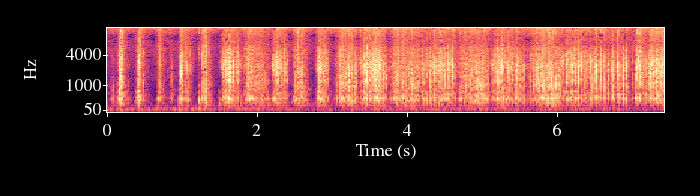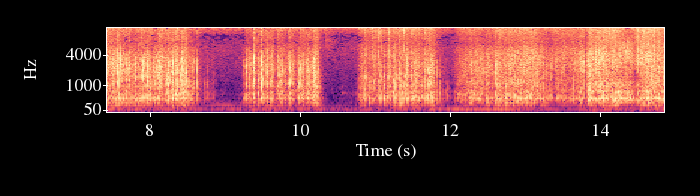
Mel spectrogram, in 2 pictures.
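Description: Fingernails of both hands rapidly scratch a beige short-pile floor carpet. The sound opens with quick, separate scratchy strokes, then becomes a dense, continuous rasping concentrated in the mid-range. Two brief pauses near the 9- and 10.5-second marks interrupt it before the scratching resumes.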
